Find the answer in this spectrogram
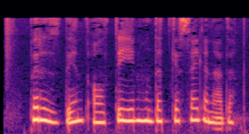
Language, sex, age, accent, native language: Uzbek, female, 18-24, Andijon, Uzbek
